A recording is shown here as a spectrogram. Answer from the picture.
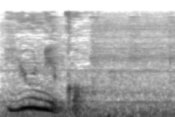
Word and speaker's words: unicorn: Its beginning letter is U and U comes in vowel sound. But in both words, we pronounce both words as uniform and unicorn, not unicorn. And here sound comes in consonant.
